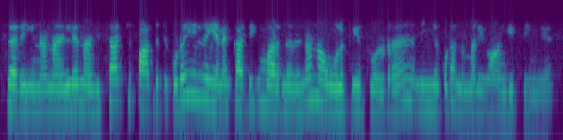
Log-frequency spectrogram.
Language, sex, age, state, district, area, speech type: Tamil, female, 18-30, Tamil Nadu, Krishnagiri, rural, conversation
